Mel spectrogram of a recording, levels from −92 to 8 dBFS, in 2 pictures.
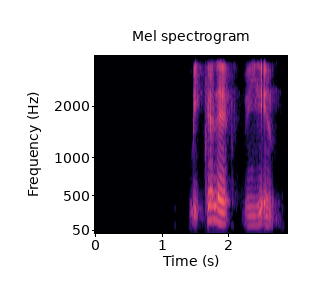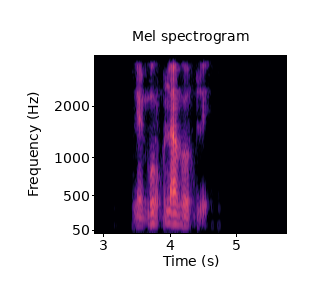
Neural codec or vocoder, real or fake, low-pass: codec, 24 kHz, 0.9 kbps, WavTokenizer, small release; fake; 3.6 kHz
